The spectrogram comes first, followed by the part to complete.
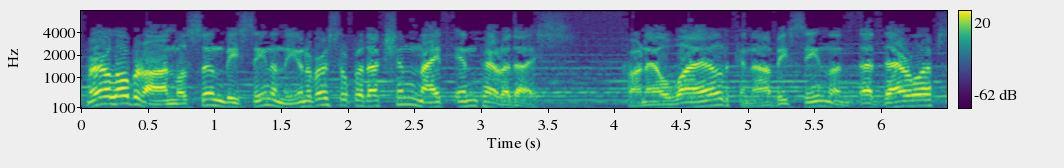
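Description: A man announcing a 1940s radio broadcast from a script. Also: mid-range voice. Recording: dull vintage radio recording with music.

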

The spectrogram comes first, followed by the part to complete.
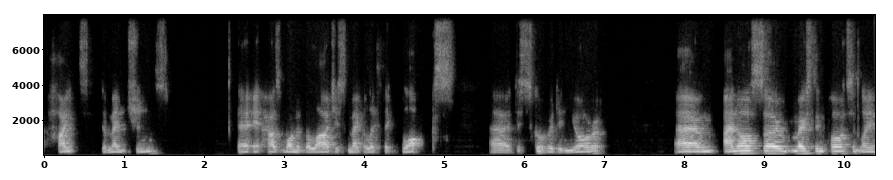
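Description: A man in his thirties, a geologist guest giving a measured, factual, informal explanation over a video call. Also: on the low side. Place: indoor room. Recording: dull, lo-fi video-call audio.

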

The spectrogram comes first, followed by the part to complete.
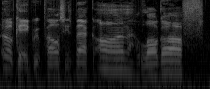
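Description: A man with a bright, lively voice chats with his friend during a co-op game, relaxed and laughing easily. A faint hiss of background noise sits under his voice chat mic. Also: on the high side, slow. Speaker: co-op teammate. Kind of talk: casual voice chat.

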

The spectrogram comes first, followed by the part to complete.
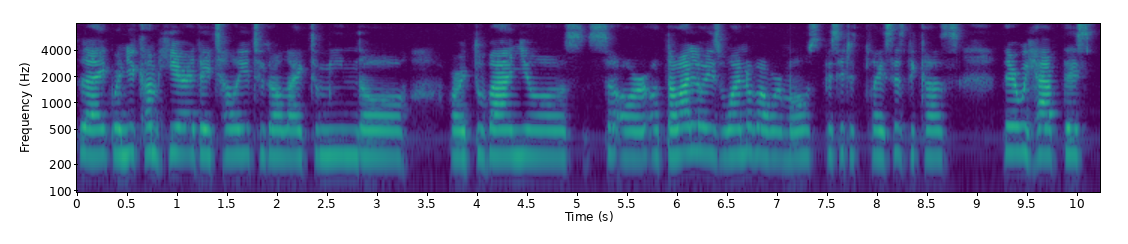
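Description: A woman's voice: on the high side, completely flat delivery, a little slow, fairly bright tone. A nineteen-year-old woman from Ecuador, speaking English with a Spanish accent on a video call from home, hesitant and full of fillers as she searches for words. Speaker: guest. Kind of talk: casual video call interview. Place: home bedroom with bookshelves. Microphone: earphone mic on a video call.

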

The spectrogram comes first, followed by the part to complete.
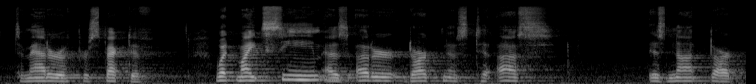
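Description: Older pastor preaching slowly in a reverberant church. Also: male voice, on the high side, a bit bright. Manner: measured, reflective preaching with drawn-out pauses. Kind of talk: sermon. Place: large church sanctuary with stone wall.

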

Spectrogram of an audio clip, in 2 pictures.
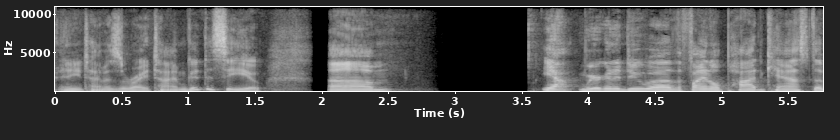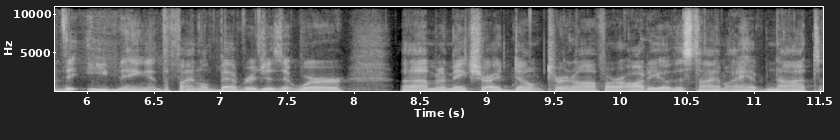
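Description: Brief: man in his 40s, podcast host, mellow and rambling, studio boom mic. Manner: rambling, jokey, lots of fillers. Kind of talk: casual live-stream chat. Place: home studio. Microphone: studio mic on boom arm.

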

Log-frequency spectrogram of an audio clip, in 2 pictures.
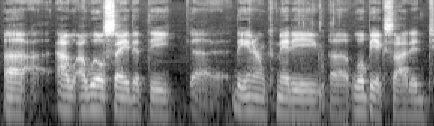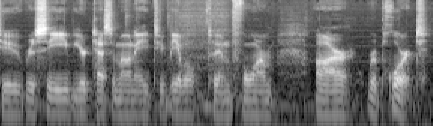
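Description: A middle-aged man with a low voice chairs a town hall on a video call. He is courteous and formal as he puts questions to the panel. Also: little pitch movement, measured pace, a bit bright, a little hiss or hum. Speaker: state representative hosting a town hall. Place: indoor room, on a video call.

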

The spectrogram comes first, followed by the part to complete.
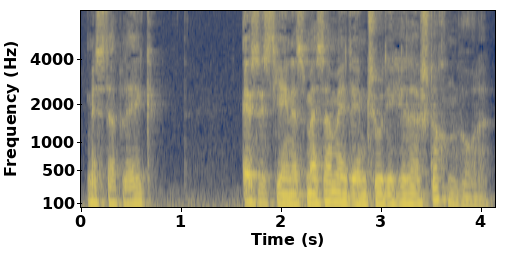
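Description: Male actor as police sergeant, sober, matter-of-fact, slightly low pitch, radio drama. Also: moderate pace, close to an everyday voice. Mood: businesslike.

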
